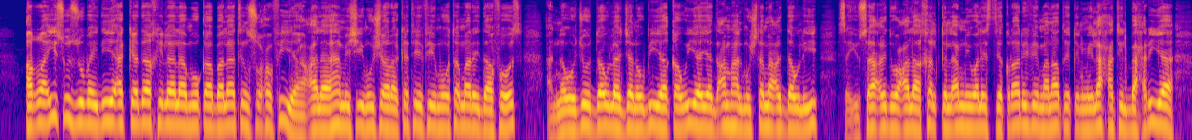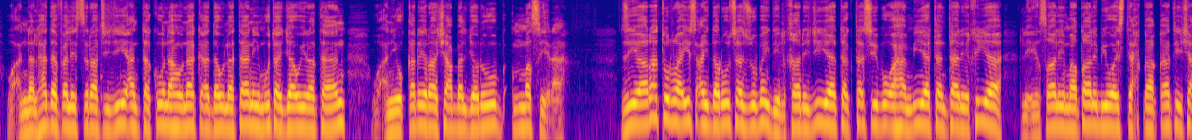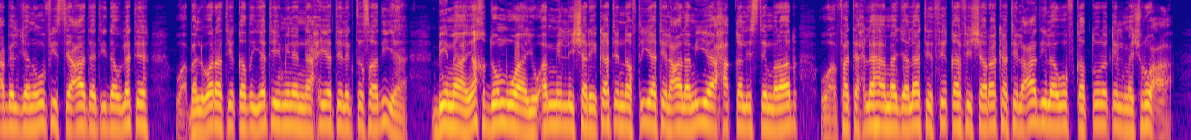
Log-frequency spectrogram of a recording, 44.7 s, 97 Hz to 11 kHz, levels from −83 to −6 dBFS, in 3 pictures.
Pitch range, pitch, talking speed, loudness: 145-160 Hz, 155 Hz, 110 wpm, -18 LUFS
